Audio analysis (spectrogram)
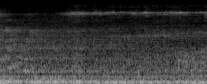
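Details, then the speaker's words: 1999 Harley-Davidson Road King, original owner, carbureted, found not running, after carburetor replacement, just started and warming up with no choke: deep, loping, steady idle with tapping; runs great but smokes badly on startup, cause unknown. Normal warm-up idle. "Sounds like a brand new bike. Wow. Warm it up with no chokes."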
